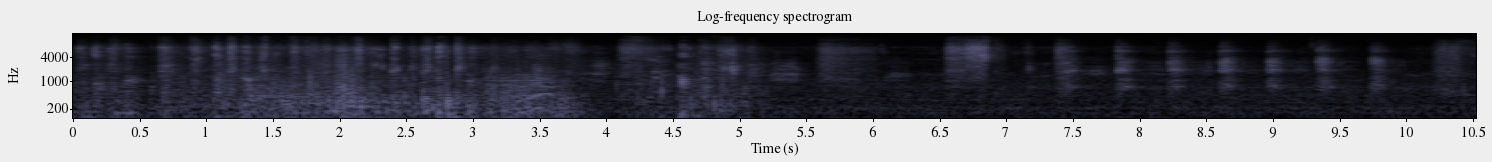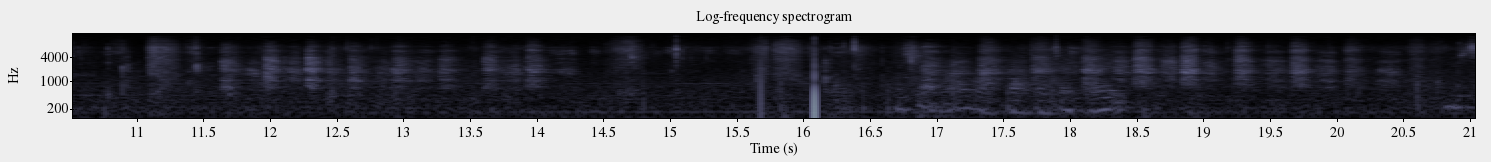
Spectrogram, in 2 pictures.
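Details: After play, Jack Russell Terrier Molly and French Bulldog Elmer, filmed 30 April 2012, pant hard; rhythmic huffing breaths repeat rapidly and evenly after an opening flurry of noisy scuffling.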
